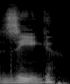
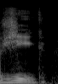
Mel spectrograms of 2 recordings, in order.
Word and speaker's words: Sieg: Well, they pronounce it Zieg, like, or Zig. But yeah.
